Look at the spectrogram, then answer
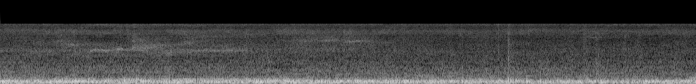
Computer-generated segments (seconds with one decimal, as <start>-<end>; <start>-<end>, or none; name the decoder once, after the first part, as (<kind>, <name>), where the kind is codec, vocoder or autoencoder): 0.0-5.9 (autoencoder, DAC-VAE); 6.6-7.0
